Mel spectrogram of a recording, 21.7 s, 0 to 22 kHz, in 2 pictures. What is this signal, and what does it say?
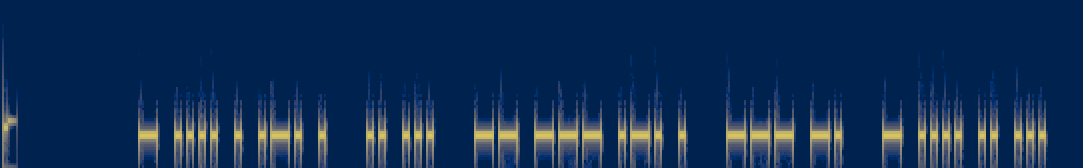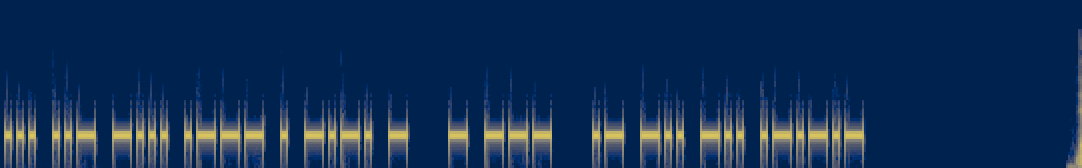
Morse code, heard as a keyed tone, about 20 wpm, 700 Hz. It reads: THERE IS MORE ON THIS SUBJECT TO ADD.
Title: Sentences from Top 1000 Words - Review Part 1 - 20wpm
